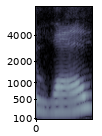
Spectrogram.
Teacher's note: ہونٹ با اور میم کی طرح پورے آپس میں نہیں مل جاتے بلکہ گول ہو جاتے ہیں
